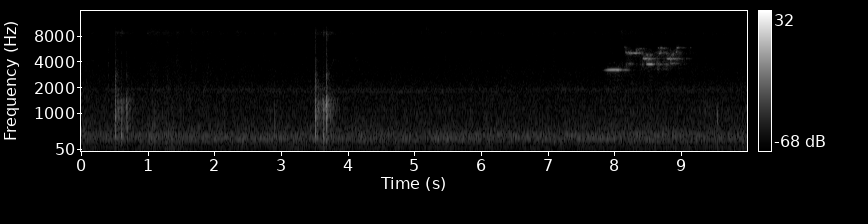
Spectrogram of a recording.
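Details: Hermit thrush (Catharus guttatus) song: a single phrase of a clear held note, then a quick, high, fluty flourish. Two sharp clicks come earlier against a quiet room.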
